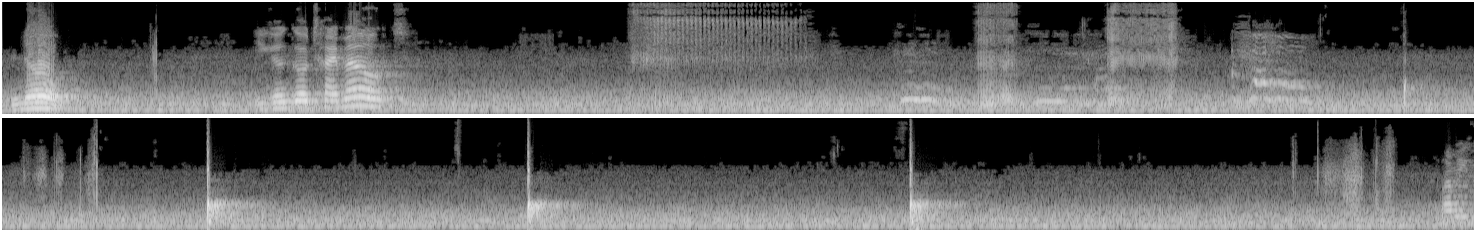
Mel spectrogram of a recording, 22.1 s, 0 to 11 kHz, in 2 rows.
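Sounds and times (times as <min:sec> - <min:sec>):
mouth pops: 0:04.7 - 0:06.0, 0:07.3 - 0:08.9, 0:15.0 - 0:15.4.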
